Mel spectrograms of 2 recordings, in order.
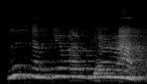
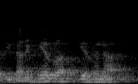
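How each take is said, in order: First: Much higher, put-on voice of a nagging teacher; mock witch teacher. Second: Said in the usual way. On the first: Miss Sellers nagging a med student, witchy mock voice. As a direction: cackle it like a witch on the shoulder. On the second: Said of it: "Miss Sellers would always say".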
